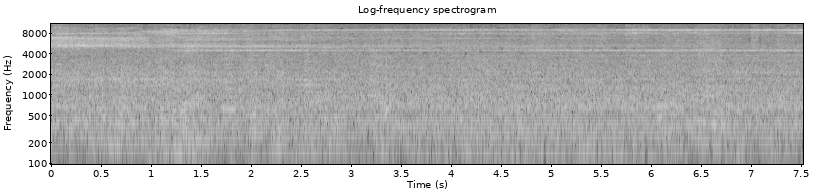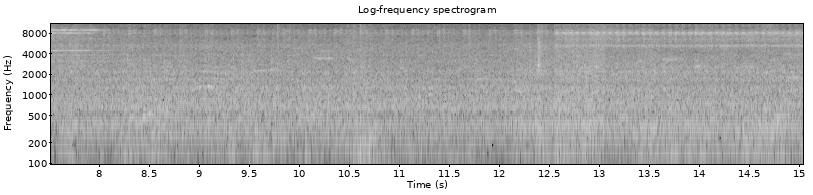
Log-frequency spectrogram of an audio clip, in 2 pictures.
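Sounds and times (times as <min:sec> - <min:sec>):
exhibition hall background noise: 0:00.0 - 0:15.0
model train whine: 0:00.0 - 0:15.0.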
